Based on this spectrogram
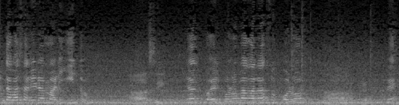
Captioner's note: speaking in foreign language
